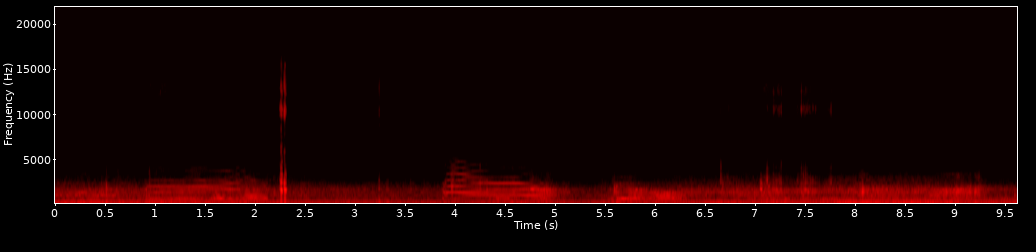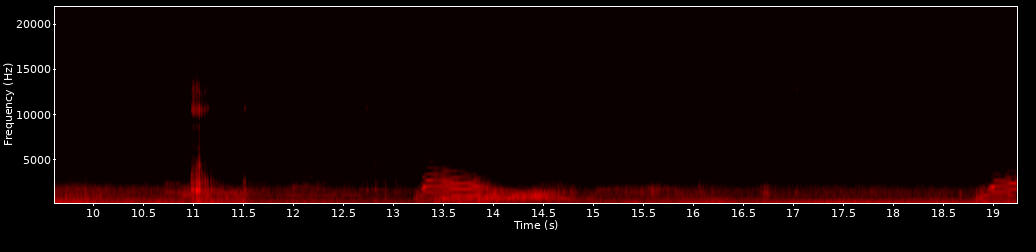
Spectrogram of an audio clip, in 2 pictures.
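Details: Brown kitten playing in its room, giving a series of clear, high meows with falling, arched tones, a few seconds apart across the recording, over a steady low hum and faint background voices.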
